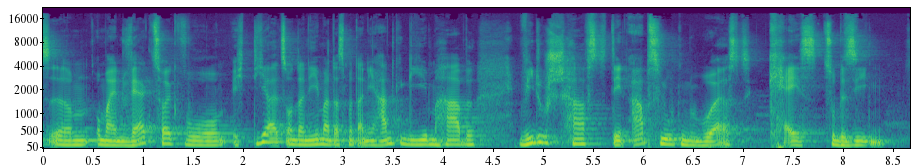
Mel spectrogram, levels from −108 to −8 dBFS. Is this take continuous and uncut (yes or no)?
yes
